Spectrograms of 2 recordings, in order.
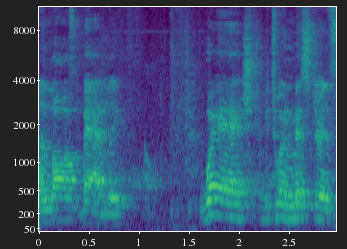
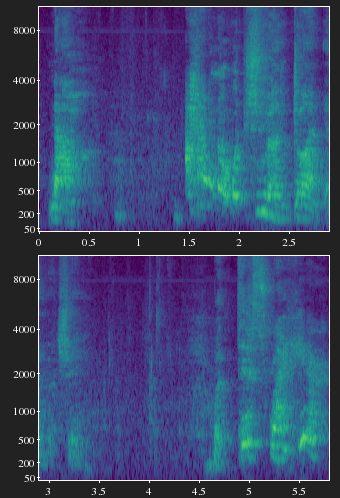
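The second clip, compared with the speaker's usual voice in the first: stern husband; 8 semitones higher than usual. A narrator's reading. Gus confronting his wife.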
